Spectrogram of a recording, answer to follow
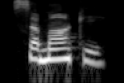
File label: "sciamachy", Indian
